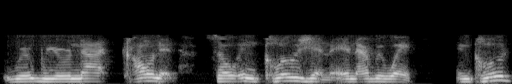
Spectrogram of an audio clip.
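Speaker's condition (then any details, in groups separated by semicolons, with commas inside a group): Cerebral palsy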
